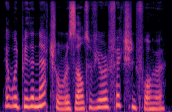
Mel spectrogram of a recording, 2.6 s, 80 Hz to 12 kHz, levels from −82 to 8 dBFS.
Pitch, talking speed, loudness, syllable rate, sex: 215 Hz, 255 wpm, -17 LUFS, 6.5 syllables/s, female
